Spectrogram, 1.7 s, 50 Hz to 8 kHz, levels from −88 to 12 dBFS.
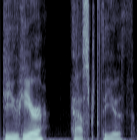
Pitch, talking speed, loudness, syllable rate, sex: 100 Hz, 210 wpm, -18 LUFS, 5.0 syllables/s, male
